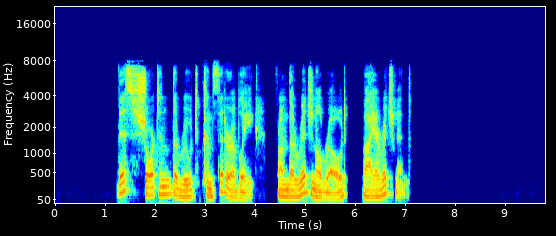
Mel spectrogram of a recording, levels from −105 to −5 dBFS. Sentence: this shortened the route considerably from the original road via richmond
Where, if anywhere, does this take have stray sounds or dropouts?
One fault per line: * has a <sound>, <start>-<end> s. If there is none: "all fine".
all fine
